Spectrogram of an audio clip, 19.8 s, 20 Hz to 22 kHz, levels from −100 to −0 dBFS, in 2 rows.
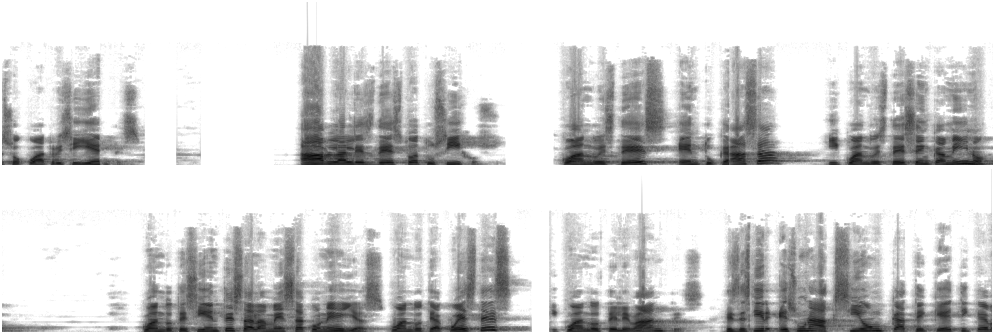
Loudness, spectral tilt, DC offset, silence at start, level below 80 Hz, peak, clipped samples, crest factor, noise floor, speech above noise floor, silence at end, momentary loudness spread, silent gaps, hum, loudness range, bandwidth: -14 LUFS; -4.5 dB/octave; under 0.1%; 0 s; -48 dBFS; 0 dBFS; under 0.1%; 16 dB; under -90 dBFS; over 76 dB; 0 s; 9 LU; none; none; 2 LU; 15 kHz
